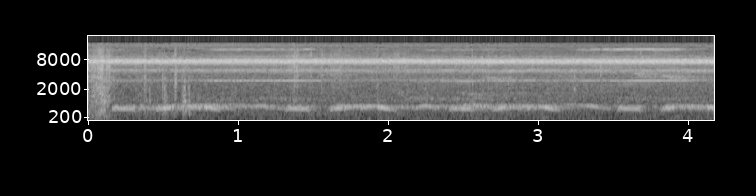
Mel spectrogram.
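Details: Spotted dove song of mellow, low cooing notes linked in a continuous rolling series, each phrase slightly rising then falling, over a steady high-pitched background whine.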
